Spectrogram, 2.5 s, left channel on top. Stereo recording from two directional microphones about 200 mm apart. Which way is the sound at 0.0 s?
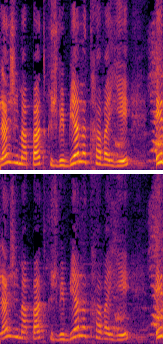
35° left (ahead or behind).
